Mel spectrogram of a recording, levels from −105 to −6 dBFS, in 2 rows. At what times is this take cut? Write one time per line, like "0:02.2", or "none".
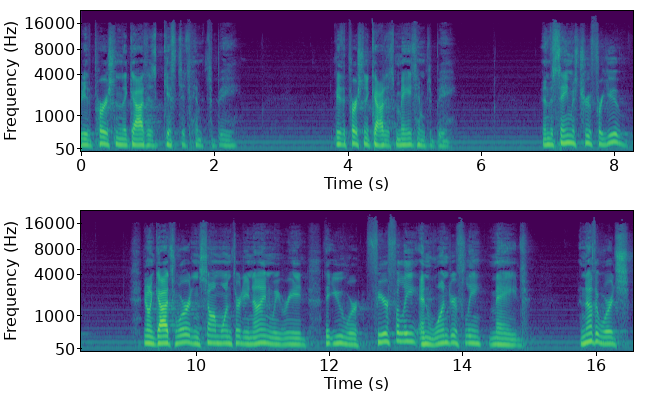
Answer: none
